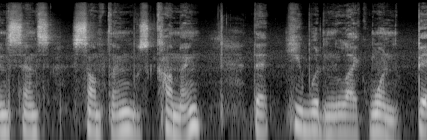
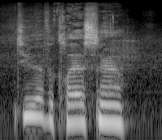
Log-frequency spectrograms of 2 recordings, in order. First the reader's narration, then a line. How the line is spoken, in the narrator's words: nervously said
